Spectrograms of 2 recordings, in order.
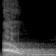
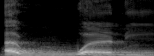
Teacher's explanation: Awwa. Jadi dia ada penekanan di huruf wawunya, disukunkan dulu. Aw, baru nyebut wawunya.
